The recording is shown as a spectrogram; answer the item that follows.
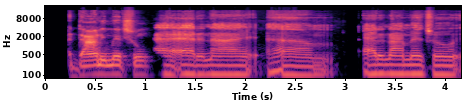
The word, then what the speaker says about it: Adonai Mitchell: Mitchell ad I um Adonai Mitchell is Adan Mitchell okay ad Mitchell that's how people pronounce it ad um with Adan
